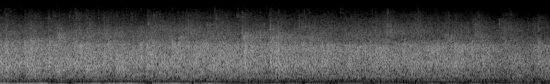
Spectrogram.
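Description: A church audience applauds steadily and warmly to welcome a newly baptized member, a dense wash of many hands clapping at an even level for several seconds with no talking over it.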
